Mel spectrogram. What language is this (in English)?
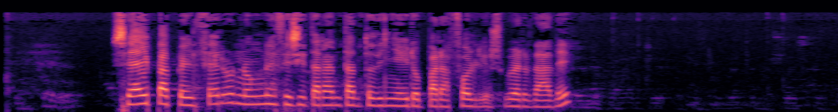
Galician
